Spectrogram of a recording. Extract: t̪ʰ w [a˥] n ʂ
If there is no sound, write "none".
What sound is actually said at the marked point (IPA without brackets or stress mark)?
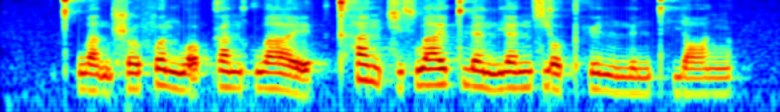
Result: a̰˨˩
